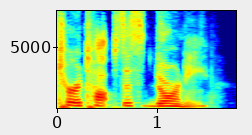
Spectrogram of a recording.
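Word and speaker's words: Turritopsis dohrnii: I'm gonna say it's pronounced Turritopsis dorni. – Turritopsis dorni. – Dorni. Like, yeah, because you would just silent the H. – Okay. – But it would make it a hard O.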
